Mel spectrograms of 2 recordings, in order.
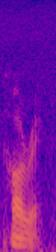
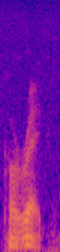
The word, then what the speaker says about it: correct: Please do not say correct. Okay, this is a very common error that my students make. So the correct pronunciation is correct.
